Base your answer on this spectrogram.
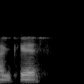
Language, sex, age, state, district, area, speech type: Assamese, male, 18-30, Assam, Lakhimpur, urban, conversation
